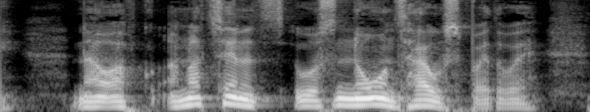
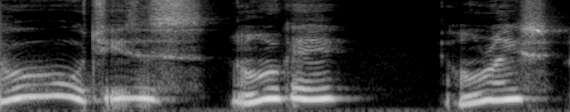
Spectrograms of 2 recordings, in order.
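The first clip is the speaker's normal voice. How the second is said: much higher, slow, dumbfounded; surprised; 3 dB quieter, slower than usual. Retold or imitated. Startled when the radio man speaks plainly in the shop, high and slow. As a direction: caught off guard, stretch it out up high. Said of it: "And I said".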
